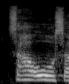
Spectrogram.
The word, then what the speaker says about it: Saul: Here really the translation is, Saul, 사오, 사오. 왜 그렇게 하냐면 그건요, 히브리 어족으로 사울이라는 이름을 부를 때요. – This is the pronunciation of Hebraic name, Saul. Not Saul, like a Grecian name.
